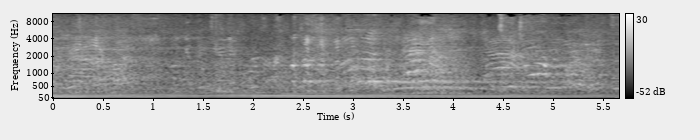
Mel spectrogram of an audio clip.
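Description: A crowd of men, women and children chatter nearby.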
